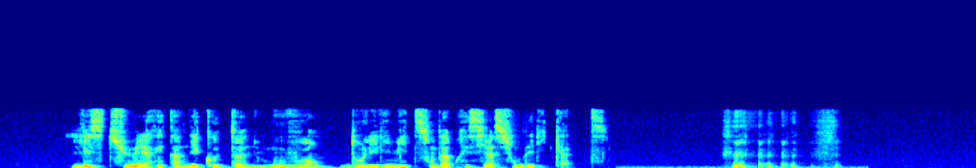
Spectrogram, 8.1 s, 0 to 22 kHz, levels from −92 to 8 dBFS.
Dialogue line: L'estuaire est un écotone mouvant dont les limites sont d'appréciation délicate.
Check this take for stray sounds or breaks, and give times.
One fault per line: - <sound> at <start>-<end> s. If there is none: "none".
- laugh at 6.0-7.0 s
